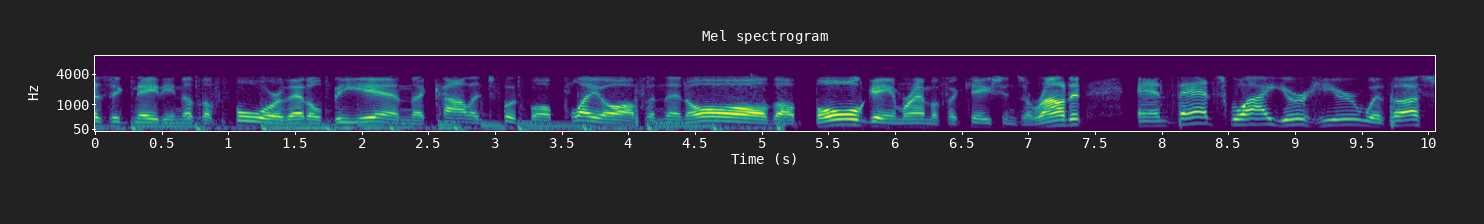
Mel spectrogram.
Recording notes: take questions from callers across the country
